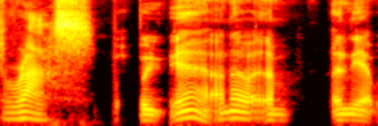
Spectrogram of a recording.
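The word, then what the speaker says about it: Reims: Reese for one well here's one for you Reams in France yes is actually Ras is it but it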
